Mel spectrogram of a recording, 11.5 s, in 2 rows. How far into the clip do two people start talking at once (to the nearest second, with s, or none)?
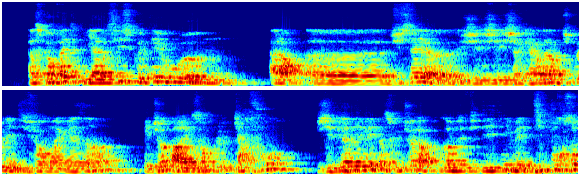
none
